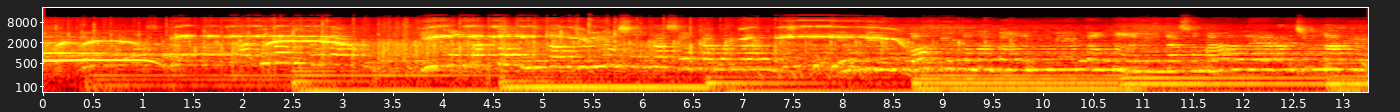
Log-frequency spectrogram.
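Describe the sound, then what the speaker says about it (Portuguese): Theatre audience at a stand-up comedy show in São Paulo breaks into sustained applause and cheering, loud and continuous throughout, while a musical backing plays underneath. "Uma salva de palmas para Priscila Drag!"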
